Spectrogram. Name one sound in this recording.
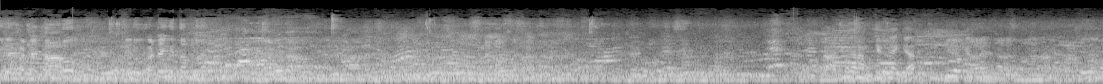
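Several men and women talk at once nearby.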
